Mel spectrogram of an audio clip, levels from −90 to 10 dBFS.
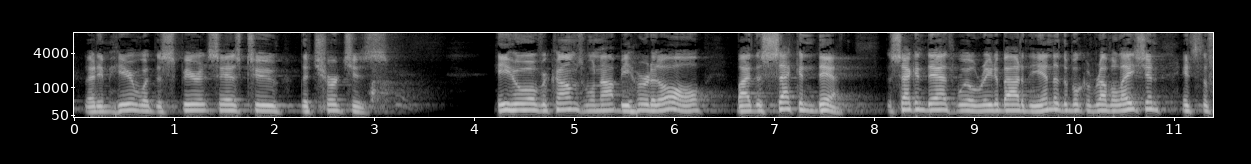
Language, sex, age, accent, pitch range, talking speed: English, male, 50-69, American, 160-205 Hz, 205 wpm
